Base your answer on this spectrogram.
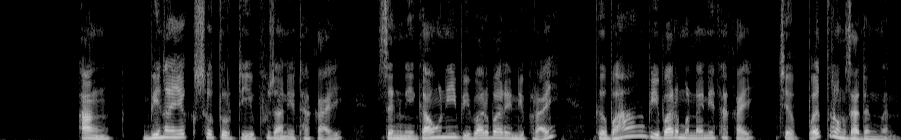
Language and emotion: Bodo, happy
